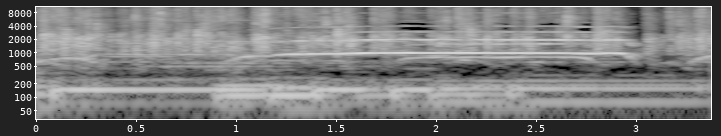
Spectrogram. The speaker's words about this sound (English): He is not here, but I want you to join me with a clap offering to honor this great man, to celebrate this man.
